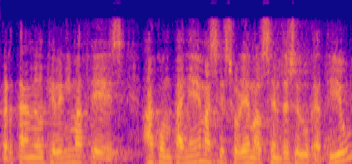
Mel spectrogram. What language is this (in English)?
Catalan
